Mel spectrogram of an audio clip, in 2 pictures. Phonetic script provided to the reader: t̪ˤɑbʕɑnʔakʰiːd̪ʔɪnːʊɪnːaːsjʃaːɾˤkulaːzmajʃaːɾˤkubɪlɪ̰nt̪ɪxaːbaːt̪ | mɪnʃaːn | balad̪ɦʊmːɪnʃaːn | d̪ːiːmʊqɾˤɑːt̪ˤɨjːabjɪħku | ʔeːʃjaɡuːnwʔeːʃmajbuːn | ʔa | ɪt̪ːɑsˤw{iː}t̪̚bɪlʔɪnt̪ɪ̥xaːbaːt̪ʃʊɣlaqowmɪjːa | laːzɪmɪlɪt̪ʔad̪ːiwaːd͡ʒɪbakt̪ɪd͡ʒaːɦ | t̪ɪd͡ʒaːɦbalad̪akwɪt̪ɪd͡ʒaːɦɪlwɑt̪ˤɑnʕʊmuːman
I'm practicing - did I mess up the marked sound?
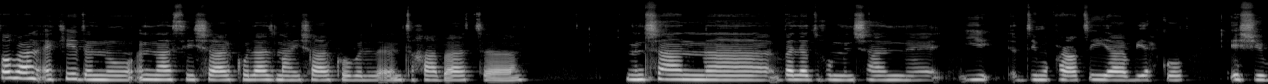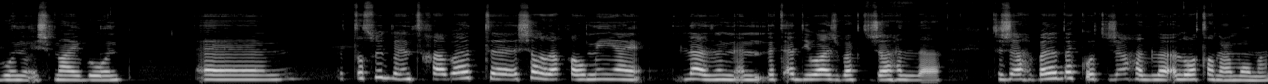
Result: no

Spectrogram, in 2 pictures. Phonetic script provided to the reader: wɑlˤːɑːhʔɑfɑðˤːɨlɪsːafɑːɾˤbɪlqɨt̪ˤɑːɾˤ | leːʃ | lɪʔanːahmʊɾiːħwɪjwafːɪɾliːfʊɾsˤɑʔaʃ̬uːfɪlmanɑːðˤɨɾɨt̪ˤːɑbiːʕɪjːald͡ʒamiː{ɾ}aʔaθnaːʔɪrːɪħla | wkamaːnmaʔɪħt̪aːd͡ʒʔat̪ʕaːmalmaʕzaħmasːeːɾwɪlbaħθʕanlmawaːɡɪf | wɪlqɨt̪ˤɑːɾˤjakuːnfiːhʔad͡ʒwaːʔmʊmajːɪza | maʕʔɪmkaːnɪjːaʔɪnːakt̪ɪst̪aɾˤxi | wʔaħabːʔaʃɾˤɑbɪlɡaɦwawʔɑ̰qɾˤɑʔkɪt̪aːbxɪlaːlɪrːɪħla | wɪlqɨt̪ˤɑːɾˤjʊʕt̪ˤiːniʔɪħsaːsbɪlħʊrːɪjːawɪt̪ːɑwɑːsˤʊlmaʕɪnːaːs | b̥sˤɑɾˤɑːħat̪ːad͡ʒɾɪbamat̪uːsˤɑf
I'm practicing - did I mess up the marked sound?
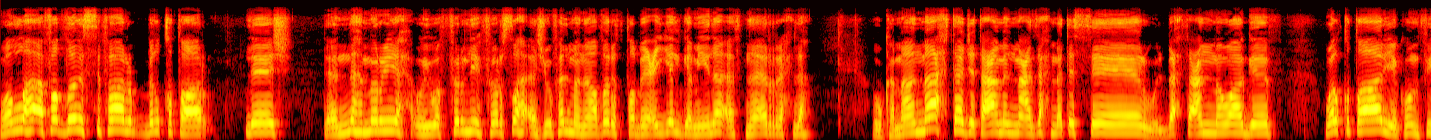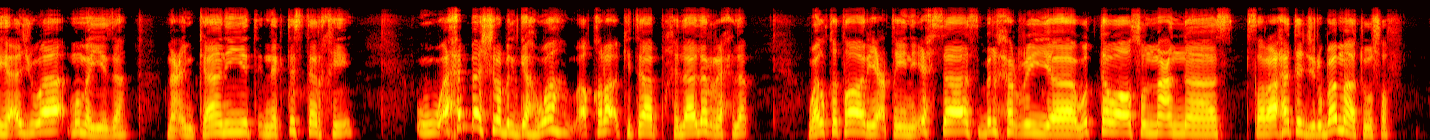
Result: yes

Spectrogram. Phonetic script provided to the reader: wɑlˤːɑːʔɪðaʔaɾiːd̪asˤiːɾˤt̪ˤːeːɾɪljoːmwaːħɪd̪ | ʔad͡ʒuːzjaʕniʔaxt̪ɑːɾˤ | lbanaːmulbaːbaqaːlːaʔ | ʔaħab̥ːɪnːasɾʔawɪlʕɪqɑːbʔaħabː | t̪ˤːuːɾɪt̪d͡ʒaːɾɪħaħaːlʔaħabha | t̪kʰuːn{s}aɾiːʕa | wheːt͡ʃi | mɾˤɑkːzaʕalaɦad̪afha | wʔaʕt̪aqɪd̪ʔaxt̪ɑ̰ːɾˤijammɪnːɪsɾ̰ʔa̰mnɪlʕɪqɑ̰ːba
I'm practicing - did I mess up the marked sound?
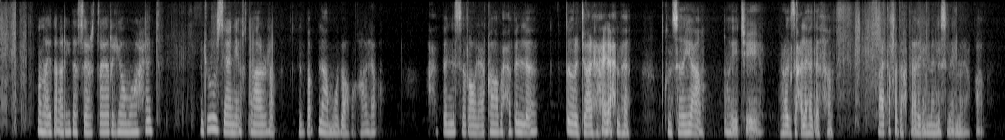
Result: no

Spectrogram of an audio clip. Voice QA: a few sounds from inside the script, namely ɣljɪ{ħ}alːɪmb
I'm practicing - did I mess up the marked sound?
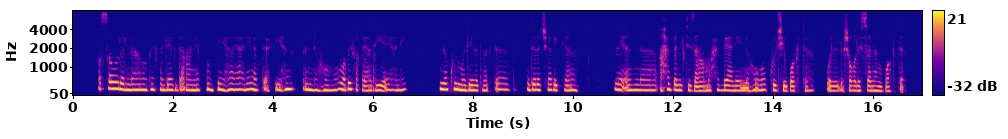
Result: yes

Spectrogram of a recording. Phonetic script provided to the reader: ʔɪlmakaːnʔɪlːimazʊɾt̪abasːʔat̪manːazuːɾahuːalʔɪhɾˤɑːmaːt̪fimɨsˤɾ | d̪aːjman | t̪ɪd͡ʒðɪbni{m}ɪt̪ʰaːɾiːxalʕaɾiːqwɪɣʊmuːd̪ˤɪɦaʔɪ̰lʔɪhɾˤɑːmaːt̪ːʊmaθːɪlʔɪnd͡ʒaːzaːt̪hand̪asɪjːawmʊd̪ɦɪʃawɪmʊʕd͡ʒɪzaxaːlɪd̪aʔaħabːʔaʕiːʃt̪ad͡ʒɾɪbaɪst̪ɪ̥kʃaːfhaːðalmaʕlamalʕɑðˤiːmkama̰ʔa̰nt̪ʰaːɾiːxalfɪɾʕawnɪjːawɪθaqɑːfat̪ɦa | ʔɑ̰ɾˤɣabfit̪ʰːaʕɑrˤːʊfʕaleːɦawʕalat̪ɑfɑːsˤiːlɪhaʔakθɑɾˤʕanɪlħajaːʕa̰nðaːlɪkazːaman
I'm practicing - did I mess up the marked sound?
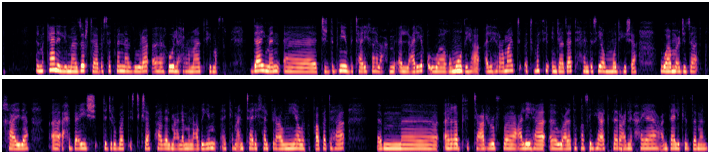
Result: yes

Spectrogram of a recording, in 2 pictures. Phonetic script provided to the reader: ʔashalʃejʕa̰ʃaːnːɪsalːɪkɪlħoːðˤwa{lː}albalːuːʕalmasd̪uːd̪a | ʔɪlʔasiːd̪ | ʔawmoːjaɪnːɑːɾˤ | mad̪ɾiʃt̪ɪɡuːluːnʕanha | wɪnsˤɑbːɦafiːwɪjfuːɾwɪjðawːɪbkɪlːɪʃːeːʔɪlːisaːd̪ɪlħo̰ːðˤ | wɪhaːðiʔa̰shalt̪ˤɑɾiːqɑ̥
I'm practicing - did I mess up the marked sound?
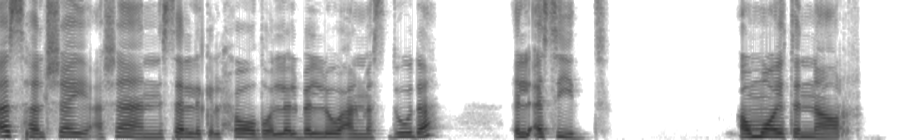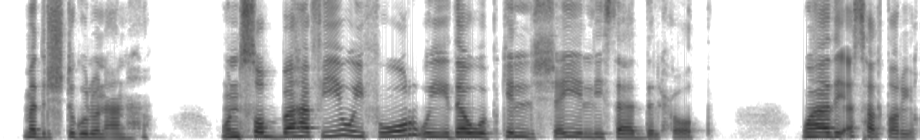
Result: no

